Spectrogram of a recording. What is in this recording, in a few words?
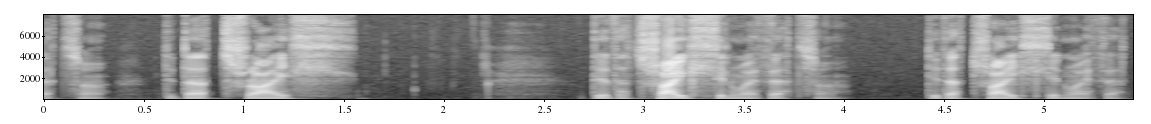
"traill", Welsh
